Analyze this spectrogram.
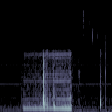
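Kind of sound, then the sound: signal or alarm, phone alarm going off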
